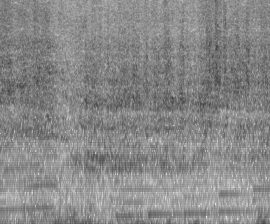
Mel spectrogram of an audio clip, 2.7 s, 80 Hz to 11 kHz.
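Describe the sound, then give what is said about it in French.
Wheels of a Ford V8 car spin and skid in mud, giving a continuous grinding whine of slipping tyres and straining engine at a steady, moderate level. “Il tente de dégager la V8, mais les roues patinent.”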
